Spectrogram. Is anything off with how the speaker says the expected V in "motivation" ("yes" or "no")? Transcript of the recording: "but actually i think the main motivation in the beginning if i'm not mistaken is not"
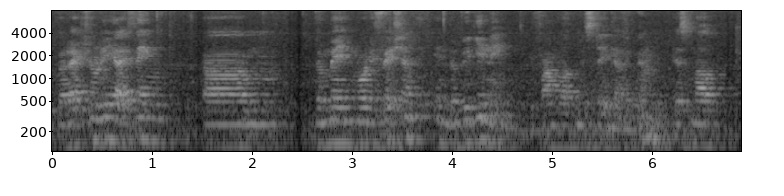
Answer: yes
